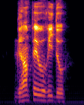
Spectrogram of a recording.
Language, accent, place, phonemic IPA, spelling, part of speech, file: French, France, Lyon, /ɡʁɛ̃.pe o ʁi.do/, grimper au rideau, verb, LL-Q150 (fra)-grimper au rideau.wav
- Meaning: to get one's kicks, to get one's rocks off, to reach seventh heaven (to get a lot of sexual pleasure)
